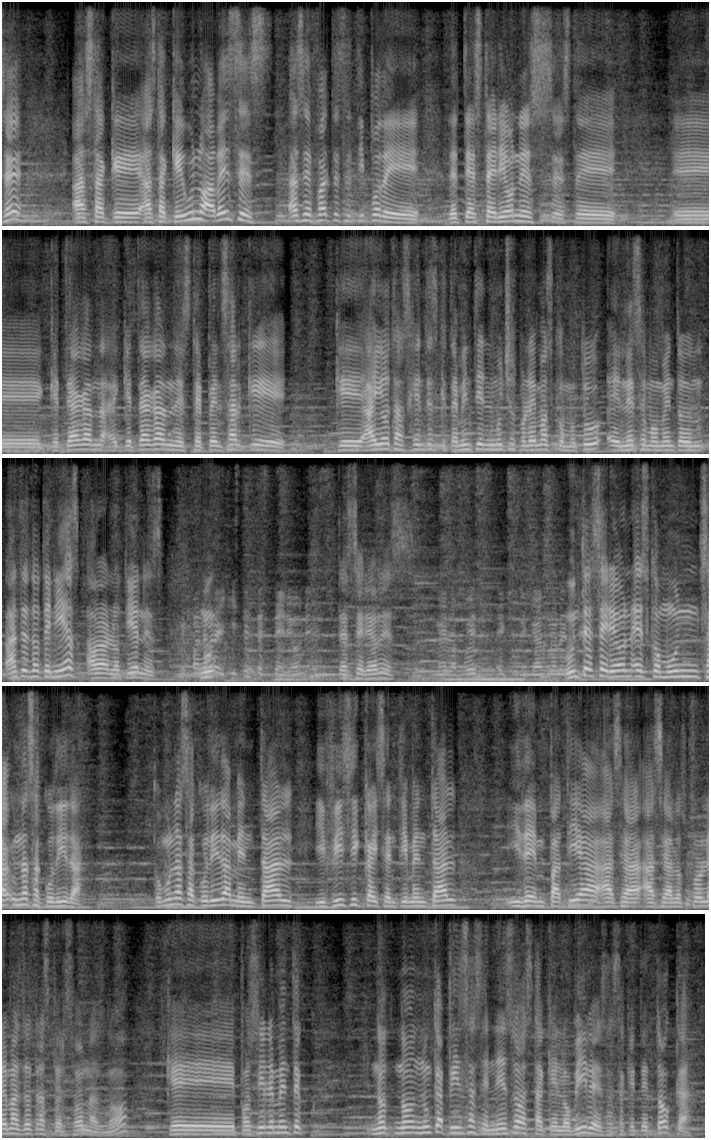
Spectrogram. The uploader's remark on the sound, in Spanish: fueron grabadas el 29 de Octubre de 2020 a las afueras del Café Trevi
